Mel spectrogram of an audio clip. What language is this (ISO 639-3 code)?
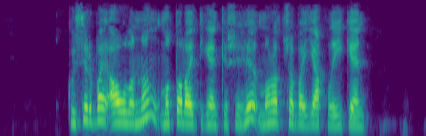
bak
